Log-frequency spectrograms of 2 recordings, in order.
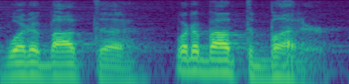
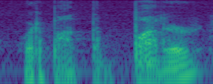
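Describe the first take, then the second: First: Said in the usual way. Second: Softer, lower repeat of "What about the butter?" muttered to himself; puzzled muttering. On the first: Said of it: "let's just say he said". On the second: Retold or imitated. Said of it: "I was kinda going".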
